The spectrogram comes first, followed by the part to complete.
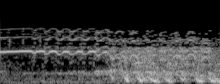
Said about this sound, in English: I had no idea they sounded so much like horses.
